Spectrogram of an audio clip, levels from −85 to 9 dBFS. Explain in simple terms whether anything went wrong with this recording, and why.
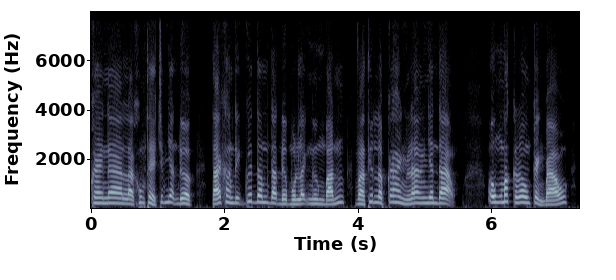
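Something did go wrong, once. Around 4.82 to 4.86 s, between "thiết lập các hành" and "nhân đạo", a scrap of the call about 20 ms long arrived too late for the decoder. That is short concealed packet loss: the receiver patched the hole by stretching the sound just before it, then faded back into the real audio. You hear it as a tiny smear or wobble at that spot. The call codec's usual cut-off above 8 kHz is present throughout.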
